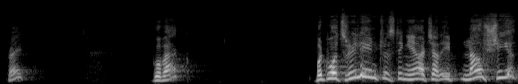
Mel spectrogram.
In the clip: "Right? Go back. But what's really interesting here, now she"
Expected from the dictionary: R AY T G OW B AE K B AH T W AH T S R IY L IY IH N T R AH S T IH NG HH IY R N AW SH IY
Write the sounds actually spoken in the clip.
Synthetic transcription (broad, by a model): R AY T G OW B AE K B AH T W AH T S R IY L IY IH N T R AH S T IH NG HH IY L N AW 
